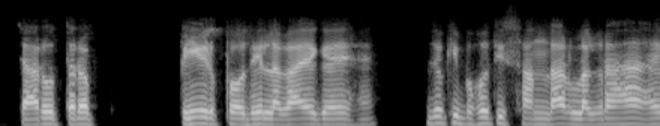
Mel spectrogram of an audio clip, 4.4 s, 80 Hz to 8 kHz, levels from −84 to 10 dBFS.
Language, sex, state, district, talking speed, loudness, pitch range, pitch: Hindi, male, Bihar, Gopalganj, 190 wpm, -15 LUFS, 130-150 Hz, 135 Hz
